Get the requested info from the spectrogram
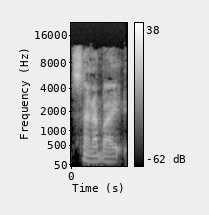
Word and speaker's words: Cenobite: Cenobite, yeah.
